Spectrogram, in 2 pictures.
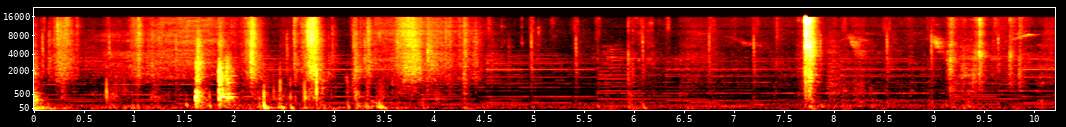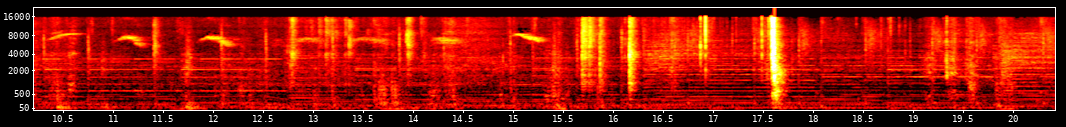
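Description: Background music throughout, with a few sharp wooden knocks from a timber brace being worked away from a fibreglass roof patch. There is a cluster of knocks in the first few seconds and single knocks around the middle and near the end.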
